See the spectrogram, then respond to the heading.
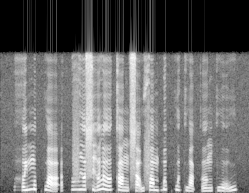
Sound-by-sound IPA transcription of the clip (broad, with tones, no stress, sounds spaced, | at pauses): h ə˨˦ j m ə˦˥ p̚ h w a̰ː˧˨ ʔ | v i˧ ə̯ s ḭ˧˥ ə̯ l əː˨˦ k a˧ ŋ s a̰˧˥ w f a˧ m ɓ ə˦˥ p̚ h w ɨ˨˦ k w a˨˩ k̚ ʔ əː˧ ŋ k w o̰˧˥ w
